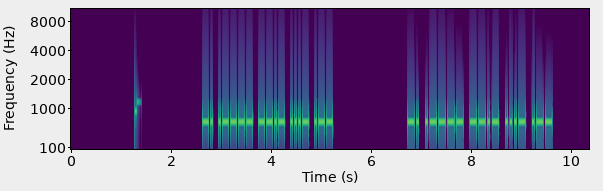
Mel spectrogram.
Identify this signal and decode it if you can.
Morse code, heard as a keyed tone, about 28 wpm, 700 Hz. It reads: N1QVW N1QVW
